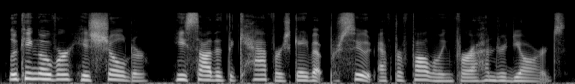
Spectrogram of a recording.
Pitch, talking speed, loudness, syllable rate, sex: 190 Hz, 190 wpm, -18 LUFS, 5.1 syllables/s, female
